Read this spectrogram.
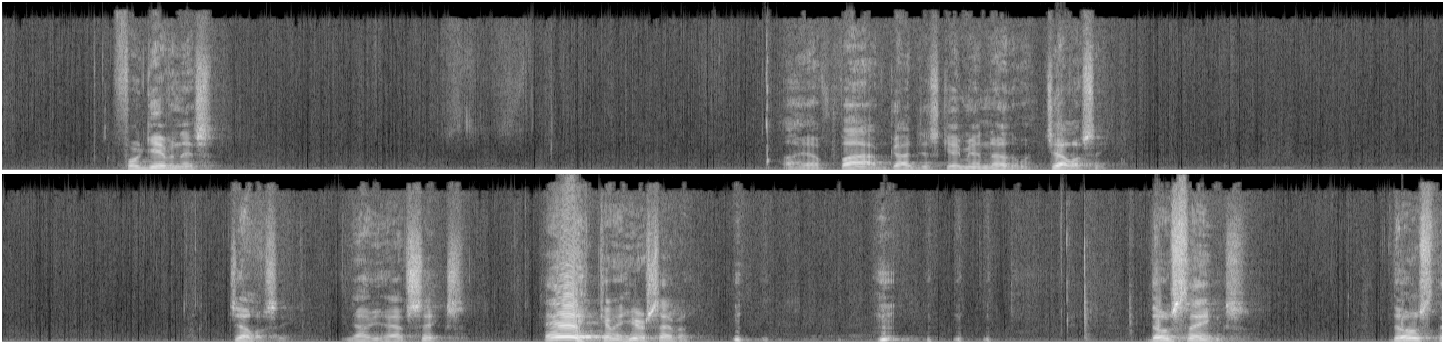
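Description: A middle-aged man speaks into a microphone in bursts with long pauses, calmly and with emphasis.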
